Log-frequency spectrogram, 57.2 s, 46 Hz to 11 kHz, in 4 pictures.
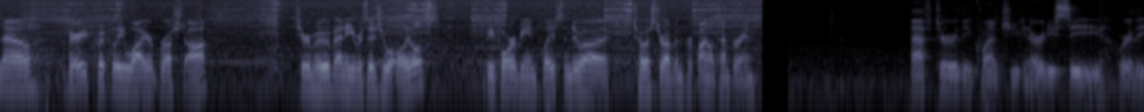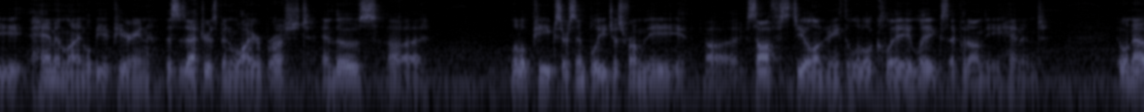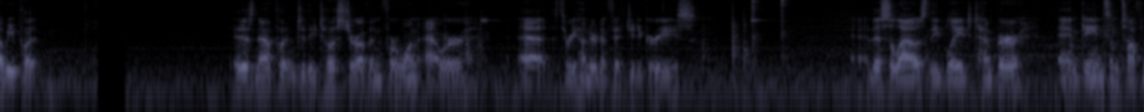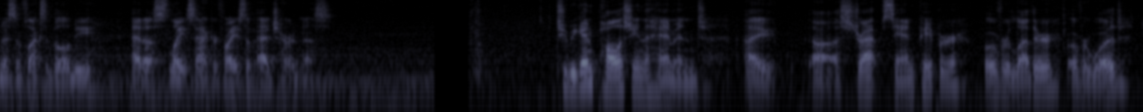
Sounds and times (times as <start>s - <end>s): Speech: 0.0s - 2.6s, 3.7s - 5.5s, 6.1s - 9.5s, 11.4s - 19.7s, 20.7s - 27.4s, 28.3s - 29.1s, 31.5s - 37.4s, 39.2s - 47.1s, 49.8s - 57.1s.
